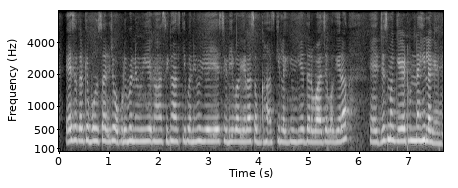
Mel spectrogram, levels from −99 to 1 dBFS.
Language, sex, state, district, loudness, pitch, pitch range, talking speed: Hindi, female, Bihar, East Champaran, -21 LUFS, 255 Hz, 250-265 Hz, 250 wpm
